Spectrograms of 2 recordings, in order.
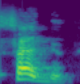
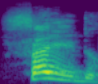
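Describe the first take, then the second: First: The vowel sounds like 'eh'. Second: The vowel sounds like 'eye'. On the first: This is how people actually say it. The speaker calls it right. "लेकिन बोलते हैं सेड" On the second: This is how the spelling suggests it. The speaker calls it wrong. "ऐसे ही साइड होना चाहिए"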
